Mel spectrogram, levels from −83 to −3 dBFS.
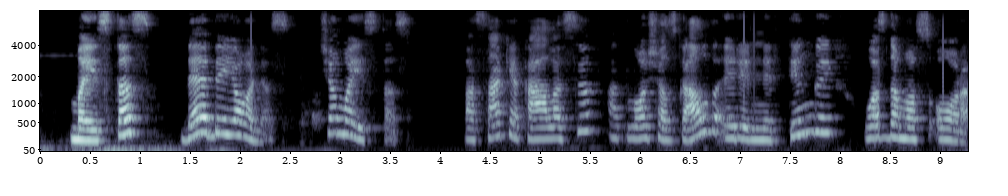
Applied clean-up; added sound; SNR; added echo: none; none; none; none.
